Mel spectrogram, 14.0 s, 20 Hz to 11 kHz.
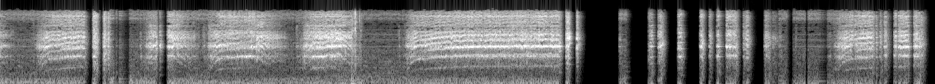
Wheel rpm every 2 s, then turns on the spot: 70, 70, 60, 150, 90, 80, 100.
none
